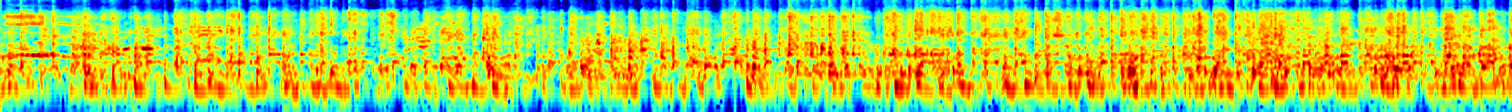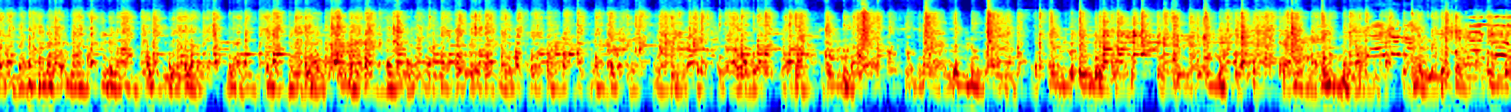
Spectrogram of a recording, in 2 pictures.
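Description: Dhol drums being beaten continuously, with crowd voices mixed in.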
